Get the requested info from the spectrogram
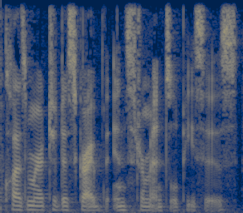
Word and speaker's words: Klezmer: Klezmer.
